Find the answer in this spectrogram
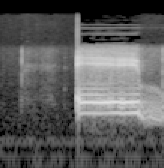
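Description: A man's long, level-pitched hesitation sound 'eh', held for under a second after a silent pause, before he starts to answer.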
